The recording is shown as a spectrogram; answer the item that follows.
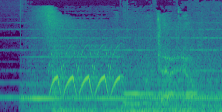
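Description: Police car siren giving a short yelp: five quick rising sweeps over about a second and a half. A steady held music drone runs underneath.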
